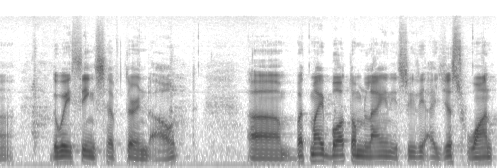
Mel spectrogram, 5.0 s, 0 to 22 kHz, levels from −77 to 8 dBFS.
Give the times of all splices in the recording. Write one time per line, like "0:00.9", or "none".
none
